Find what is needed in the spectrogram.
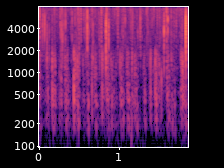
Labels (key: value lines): label: biophony, sea urchins (Echinidae)
recorder: SoundTrap 600 or HydroMoth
